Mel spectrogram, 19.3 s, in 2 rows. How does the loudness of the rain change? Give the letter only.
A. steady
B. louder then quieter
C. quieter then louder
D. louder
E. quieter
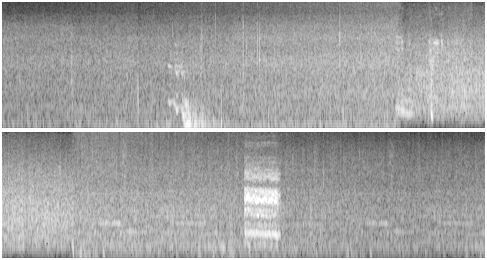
B.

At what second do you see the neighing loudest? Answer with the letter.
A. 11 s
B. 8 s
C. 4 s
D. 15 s
D.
